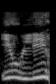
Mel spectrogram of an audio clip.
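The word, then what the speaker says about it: Juli: কেন জুন হচ্ছে না? এটা হচ্ছে ইয়ট। ইয়টের জন্য উচ্চারণটা কি হচ্ছে? ইয়ের মতো হচ্ছে, ইউ এর ইউনি। মতো হচ্ছে। হ্যাঁ, এই যে ইউনি আর ইউলি।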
